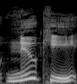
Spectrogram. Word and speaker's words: New Quay: Don't think that's spelled, you know, N-E-W-K-E-Y. No, New Quay is spelled N-E-W, and then in a separate word, Q-U-A-Y. But it's pronounced New Quay.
